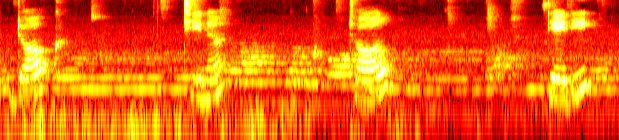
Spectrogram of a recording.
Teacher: Your tongue touches the alveolar ridge and then release a burst of air while using your vocal cords.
